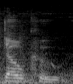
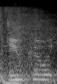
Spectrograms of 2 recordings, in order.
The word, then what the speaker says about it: Dooku: doku I forgot doku it's literally spelled with two o's how are you gonna make it there you go how are you gonna try to convince me that's doku what's that be when it's spelled Dooku they pronounce it Dooku in the movie that you wrote and produced like if they were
